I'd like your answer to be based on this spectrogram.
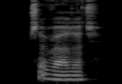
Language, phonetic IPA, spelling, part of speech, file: Polish, [pʃɛˈvaʒat͡ɕ], przeważać, verb, LL-Q809 (pol)-przeważać.wav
